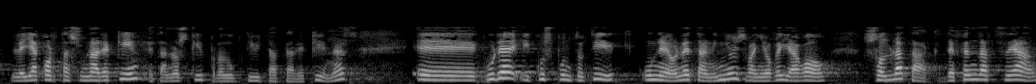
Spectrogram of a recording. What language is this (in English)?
Basque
